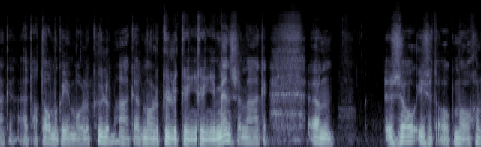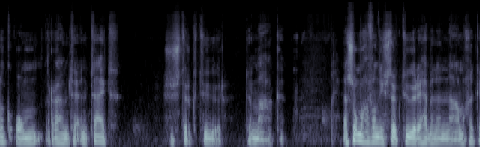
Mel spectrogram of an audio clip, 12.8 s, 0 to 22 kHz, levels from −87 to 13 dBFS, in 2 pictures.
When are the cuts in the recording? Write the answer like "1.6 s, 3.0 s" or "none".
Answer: 2.6 s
